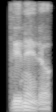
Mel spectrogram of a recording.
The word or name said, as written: dinero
